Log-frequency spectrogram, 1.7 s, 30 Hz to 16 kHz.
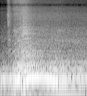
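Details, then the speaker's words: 2002 Ford F-150 Harley-Davidson edition supercharged, still cold, after installing cold air intake: short smooth light rev climbing and dropping evenly over deep rumble, no tapping; healthy, though slightly rough at startup, possibly MAP sensor. "it's still cold so I'm not going to do any hard revving but I want to see if we can hear that supercharger in oh yeah oh she she's wonderful"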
